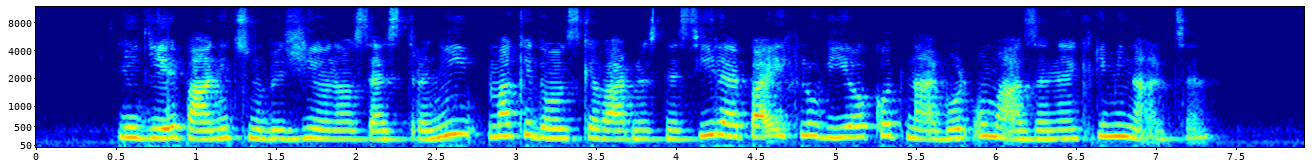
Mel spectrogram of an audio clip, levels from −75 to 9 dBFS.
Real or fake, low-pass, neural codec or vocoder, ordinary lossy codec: real; 10.8 kHz; none; Opus, 16 kbps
